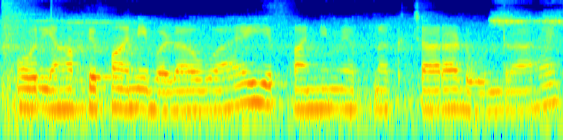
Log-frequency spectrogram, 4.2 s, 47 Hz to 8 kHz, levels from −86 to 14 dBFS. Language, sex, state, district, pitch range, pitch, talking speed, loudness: Hindi, male, Uttar Pradesh, Muzaffarnagar, 145-155 Hz, 150 Hz, 215 wpm, -17 LUFS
